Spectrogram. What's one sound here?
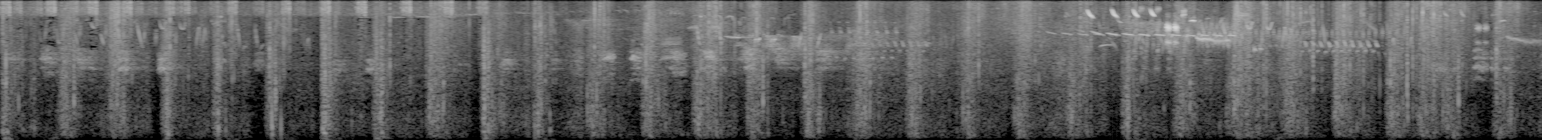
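Footsteps rustle through low brush and grass at a steady walking pace.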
